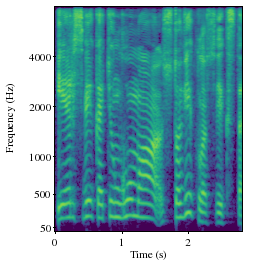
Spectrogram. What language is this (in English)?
Lithuanian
